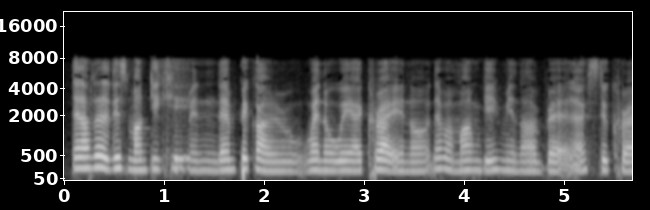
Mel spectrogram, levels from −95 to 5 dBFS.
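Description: Speech with AAC frame loss and concealment from 1.12 to 1.32 s: the decoder reuses the last good spectrum, giving a smeared, phasey patch instead of a dropout's hard silence.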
